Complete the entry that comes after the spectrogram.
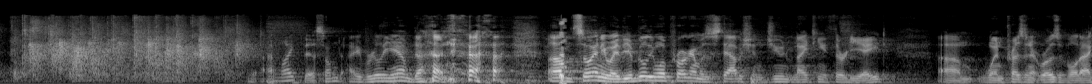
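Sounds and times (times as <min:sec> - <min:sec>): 
audience clapping: 0:00.0 - 0:02.8
speech: 0:02.7 - 0:10.9
laughter: 0:04.2 - 0:05.8.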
